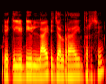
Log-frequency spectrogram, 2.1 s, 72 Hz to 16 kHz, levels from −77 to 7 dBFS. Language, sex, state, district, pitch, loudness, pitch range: Hindi, male, Jharkhand, Palamu, 120 Hz, -16 LUFS, 120-125 Hz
